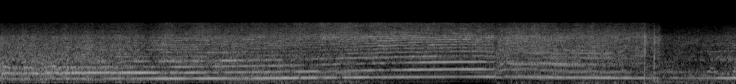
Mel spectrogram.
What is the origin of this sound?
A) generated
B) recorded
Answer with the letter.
B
